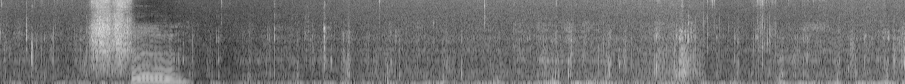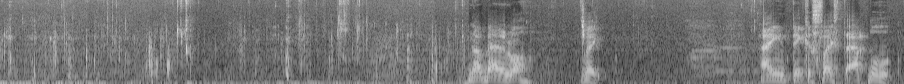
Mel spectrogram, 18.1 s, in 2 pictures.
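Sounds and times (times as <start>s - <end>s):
person chewing sandwich: 0.0s - 13.8s.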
